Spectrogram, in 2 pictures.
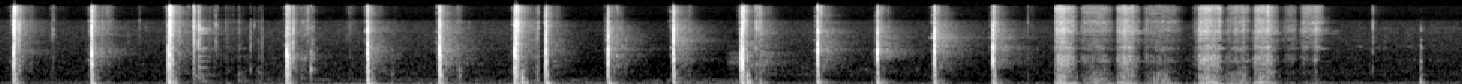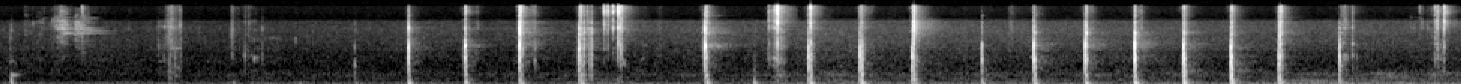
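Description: Axe chopping a wild-cherry spoon blank on a stump block, steady sharp strikes about two a second. About seven seconds in, a short rasping stretch, then a pause. From about twelve seconds in, lighter, quicker chops resume.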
